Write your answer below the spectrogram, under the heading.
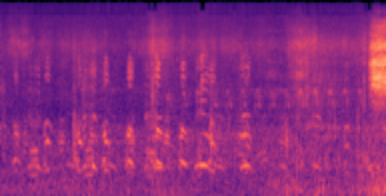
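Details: Geese squabbling at a pond at Sspopiikimi on a Friday morning, after the mating season, including a pair that had tried to claim the flotilla; overlapping nasal honks and squawks, with steady background noise and a hiss at the end.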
